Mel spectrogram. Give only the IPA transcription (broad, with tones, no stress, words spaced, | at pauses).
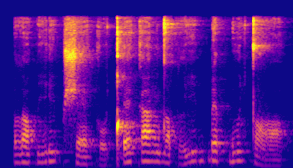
lɒ˦pi˥ɾi˥p ʃɛ˨ ko˩ǃʼɛ˥ka˥ŋ dɒ˨pliː˥bɓɛ˦pɓu˥ʎ d̪ɒː˨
